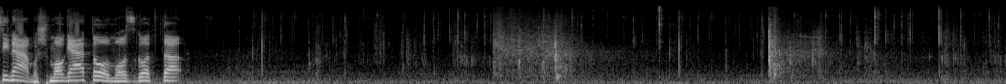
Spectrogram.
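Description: A torch flame crackles and hisses.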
